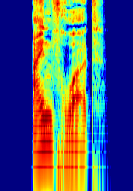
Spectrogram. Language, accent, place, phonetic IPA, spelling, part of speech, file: German, Germany, Berlin, [ˈaɪ̯nˌfʁoːɐ̯t], einfrort, verb, De-einfrort.ogg
- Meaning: second-person plural dependent preterite of einfrieren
